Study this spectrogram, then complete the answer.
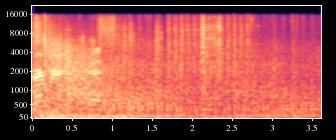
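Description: Rapid automatic gunfire in Tom Clancy's The Division, a dense burst of shots that is loudest at the start and then settles into steady fire.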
